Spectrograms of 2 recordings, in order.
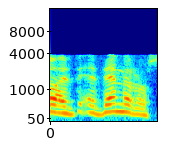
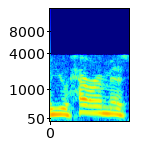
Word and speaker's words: Euhemerus: No, Evemeros, or Euhemerus, as he's pronounced in English, he wrote about that extensively, about how people can become gods during their own lifetimes.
